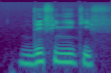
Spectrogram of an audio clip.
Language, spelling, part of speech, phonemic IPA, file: French, définitif, adjective, /de.fi.ni.tif/, Fr-définitif.ogg
- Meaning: 1. definitive, conclusive, final 2. permanent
